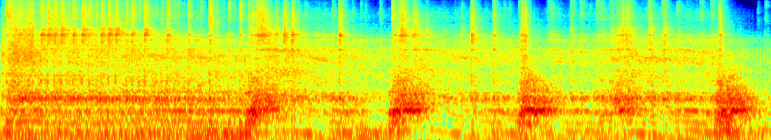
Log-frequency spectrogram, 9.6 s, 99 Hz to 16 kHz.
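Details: Honda CR80 two-stroke test run after cylinder head, stud and gasket replacement for a coolant leak; the coolant level held afterward. A crisp, even idle, then four quick blips dropping cleanly back. Normal running.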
